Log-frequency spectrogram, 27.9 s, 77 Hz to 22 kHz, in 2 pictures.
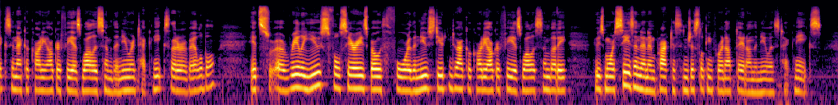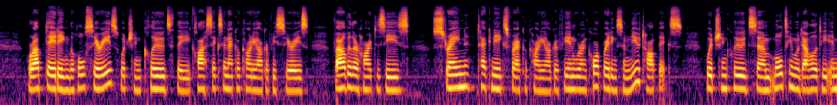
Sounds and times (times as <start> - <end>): Speech: 0.0 - 3.6, 4.2 - 13.7, 14.4 - 27.9.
